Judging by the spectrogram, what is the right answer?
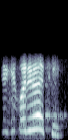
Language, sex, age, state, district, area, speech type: Odia, female, 18-30, Odisha, Jajpur, rural, conversation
